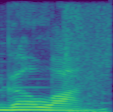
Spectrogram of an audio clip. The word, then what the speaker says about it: гала: Соответственно, как и все французские слова, ударение на последний слог «гала».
